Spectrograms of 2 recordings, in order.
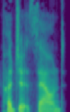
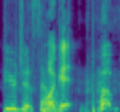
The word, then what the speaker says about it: Puget Sound: hill and afforded us a beautiful view of pudget sound and had three stories hold on sorry wait wait wait wait Puget Puget pug Puget Sound pudget you said pudget P Puget Puget okay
